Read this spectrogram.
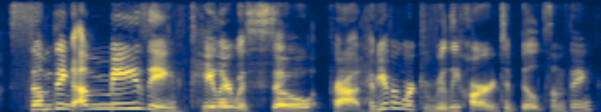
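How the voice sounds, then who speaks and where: A woman leading a children's yoga storytime at home. She reads a picture book aloud and asks the kids gentle questions. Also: mid-range voice, sing-song, normal speed.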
